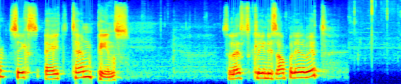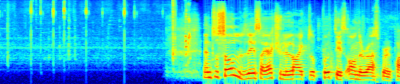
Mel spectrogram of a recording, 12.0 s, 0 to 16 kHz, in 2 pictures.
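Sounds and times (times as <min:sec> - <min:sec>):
flush cutters clicking: 0:05.3 - 0:09.0.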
